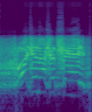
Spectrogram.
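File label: near waypoint, mood med, Russian; War Thunder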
